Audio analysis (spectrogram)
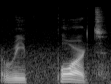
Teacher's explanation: Você põe a sílaba tônica, você põe a força da palavra em po, né?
